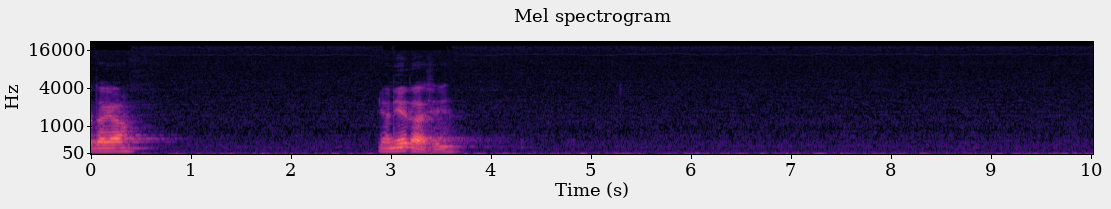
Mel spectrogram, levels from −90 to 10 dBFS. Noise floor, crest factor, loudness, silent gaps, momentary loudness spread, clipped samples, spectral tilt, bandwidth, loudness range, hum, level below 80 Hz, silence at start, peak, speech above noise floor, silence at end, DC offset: -59 dBFS; 24 dB; -27 LUFS; none; 27 LU; under 0.1%; -6.5 dB/octave; 19 kHz; 5 LU; 60 Hz at -65 dBFS; -68 dBFS; 0 s; -10 dBFS; 33 dB; 6.35 s; under 0.1%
